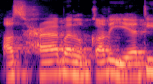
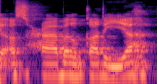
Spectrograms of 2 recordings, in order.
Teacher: یہ جو گول تا ہے اس کو وقف یعنی سٹاپ کی حالت کے اندر آپ ہا بنا دیتے ہیں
